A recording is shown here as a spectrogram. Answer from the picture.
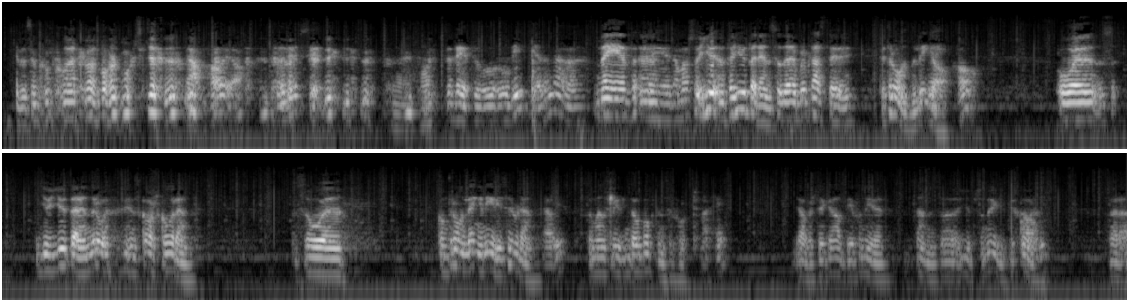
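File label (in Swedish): Värö, Swedish dialect; svenska sagor; Folkminnen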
